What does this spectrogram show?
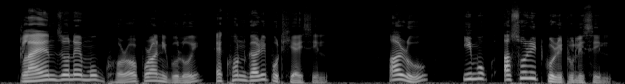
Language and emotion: Assamese, surprised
